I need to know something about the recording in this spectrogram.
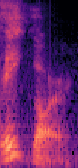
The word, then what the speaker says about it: Rhaegar: take out the V and change it to an R. Add an E after the A, and you have Rhaegar, right? Yes. It's Rhaegar. And So- it's pronounced as Rhaegar with an A, as in that has the AE and is Like Rhaegar.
